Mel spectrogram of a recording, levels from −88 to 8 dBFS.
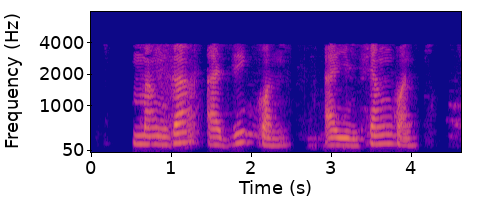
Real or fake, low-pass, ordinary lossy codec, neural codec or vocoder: real; 7.2 kHz; AAC, 16 kbps; none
